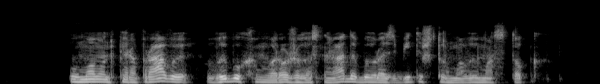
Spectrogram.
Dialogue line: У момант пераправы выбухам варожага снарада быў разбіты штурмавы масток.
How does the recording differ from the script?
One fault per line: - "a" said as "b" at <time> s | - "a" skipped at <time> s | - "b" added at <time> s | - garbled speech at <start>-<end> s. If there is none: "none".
none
